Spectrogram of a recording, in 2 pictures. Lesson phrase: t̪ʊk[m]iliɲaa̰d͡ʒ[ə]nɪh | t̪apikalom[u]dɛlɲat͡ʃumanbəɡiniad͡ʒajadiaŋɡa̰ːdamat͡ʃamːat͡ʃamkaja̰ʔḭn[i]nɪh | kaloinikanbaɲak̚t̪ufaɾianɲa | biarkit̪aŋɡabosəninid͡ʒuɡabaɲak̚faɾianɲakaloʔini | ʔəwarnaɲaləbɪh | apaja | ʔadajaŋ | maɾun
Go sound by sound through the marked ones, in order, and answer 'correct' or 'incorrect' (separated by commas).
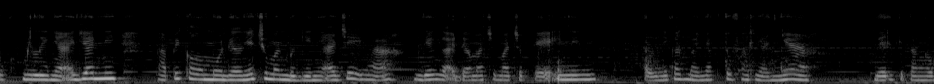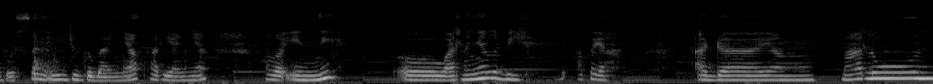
correct, incorrect, incorrect, correct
